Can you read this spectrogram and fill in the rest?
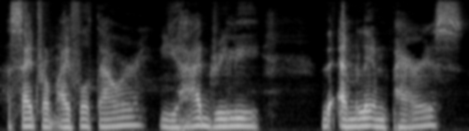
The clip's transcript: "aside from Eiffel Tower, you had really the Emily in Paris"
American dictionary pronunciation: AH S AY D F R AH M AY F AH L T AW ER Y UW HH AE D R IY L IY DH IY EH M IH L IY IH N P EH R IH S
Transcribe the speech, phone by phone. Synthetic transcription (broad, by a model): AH S AY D F R AH M AY F AH L T AW ER Y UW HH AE D R IY L IY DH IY EH M IH L IY IH N P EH R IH S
